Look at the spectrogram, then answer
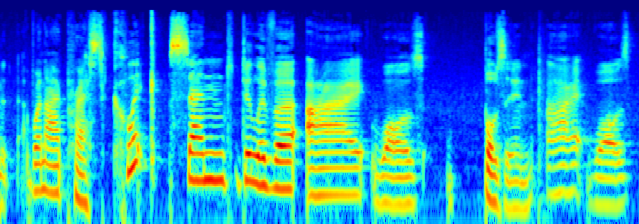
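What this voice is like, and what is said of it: Usual voice. Nothing is said of it.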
